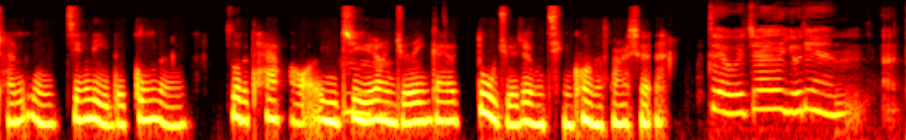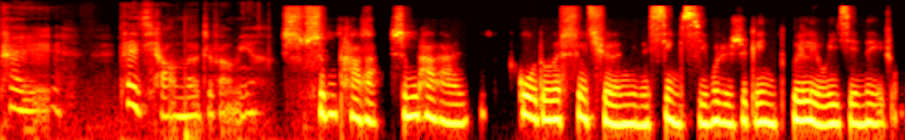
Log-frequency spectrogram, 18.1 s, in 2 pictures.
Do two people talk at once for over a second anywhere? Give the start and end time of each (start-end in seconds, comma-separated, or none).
none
